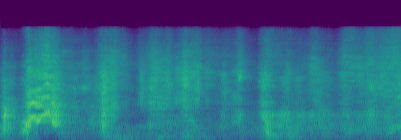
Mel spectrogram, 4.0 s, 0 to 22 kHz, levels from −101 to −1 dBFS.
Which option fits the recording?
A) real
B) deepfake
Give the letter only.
B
